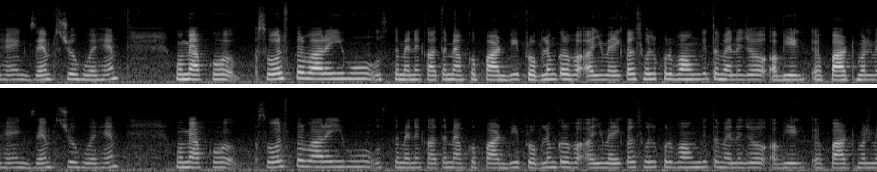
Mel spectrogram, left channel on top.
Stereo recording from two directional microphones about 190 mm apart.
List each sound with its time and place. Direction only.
0.0 s a woman's voice: 40° left (ahead or behind)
